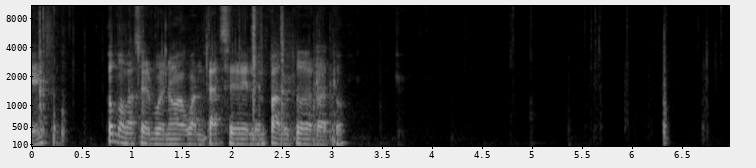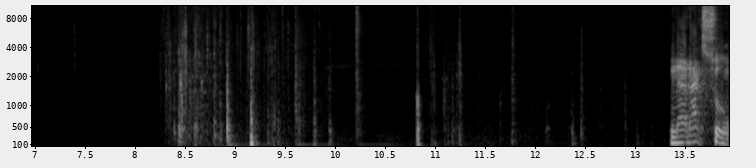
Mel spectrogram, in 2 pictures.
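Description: A plastic bottle crinkles in a man's hands.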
